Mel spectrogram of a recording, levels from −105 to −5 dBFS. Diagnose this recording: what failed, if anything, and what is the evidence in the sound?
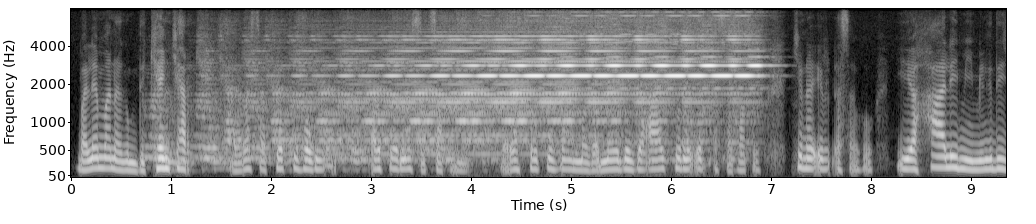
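An acoustic loop formed during call processing: a microphone picked up a loudspeaker carrying the same call, and each pass around that loop came back louder than it left. The result is a feedback howl from 0.71 to 7.33 s, narrowing to a tone around 2 kHz. It pulses roughly every half second, the loop's round-trip delay, and peaks about 12 dB above the speech. Band-limited at 8 kHz, the call path sounds consistent with G.722 at 64 kbps.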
